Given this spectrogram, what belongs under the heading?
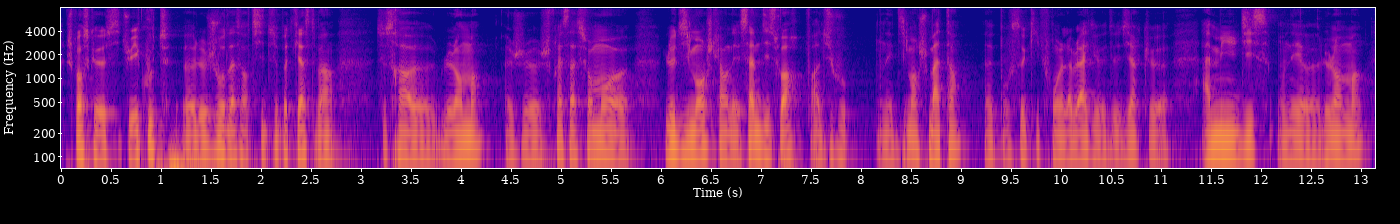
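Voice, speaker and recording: A young man talks into his podcast mic late at night, a bit tired. His voice sits on the low side, and he stumbles through fillers and restarts in a loose, chatty way. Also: little pitch movement, brisk, darkish tone. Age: young adult. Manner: hesitant, many fillers and restarts. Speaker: student podcast host. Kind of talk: casual solo podcast talk.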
